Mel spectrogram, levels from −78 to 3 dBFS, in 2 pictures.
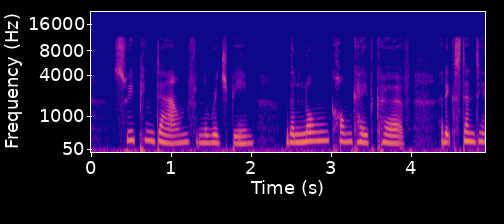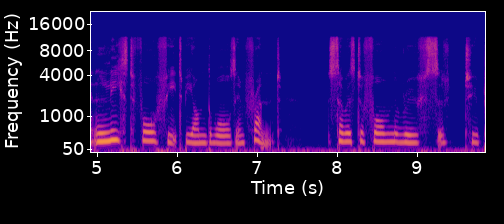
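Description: No technical faults can be heard in the recording.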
